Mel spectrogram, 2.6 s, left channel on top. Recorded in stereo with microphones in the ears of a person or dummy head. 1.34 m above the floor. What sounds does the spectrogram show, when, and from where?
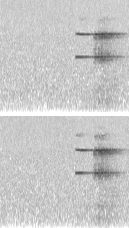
1.5 s a squeak: 50° right (ahead or behind), 9 m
